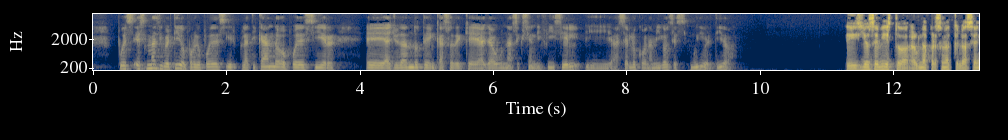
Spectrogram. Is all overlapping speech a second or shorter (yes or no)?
yes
